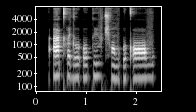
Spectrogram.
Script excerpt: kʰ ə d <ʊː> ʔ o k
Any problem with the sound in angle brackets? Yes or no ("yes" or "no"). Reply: no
